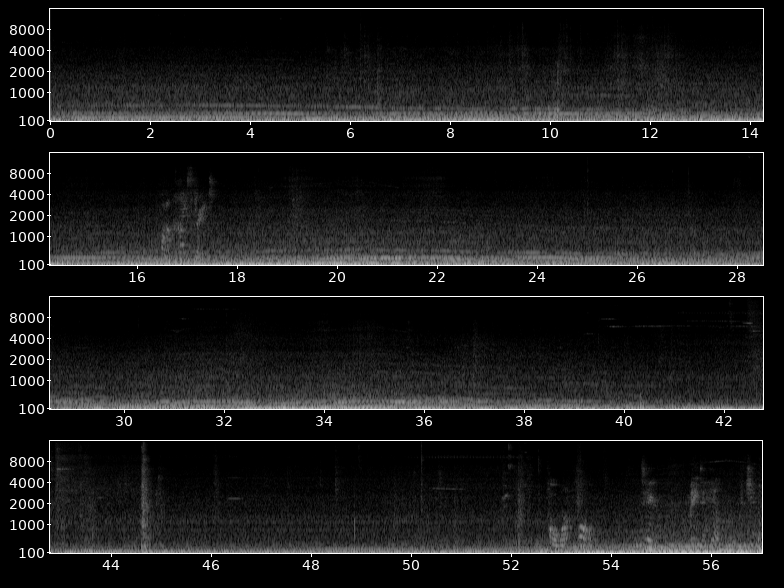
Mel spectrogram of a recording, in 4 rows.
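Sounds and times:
bus diesel engine drone: 0:00.0 - 0:57.0.

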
